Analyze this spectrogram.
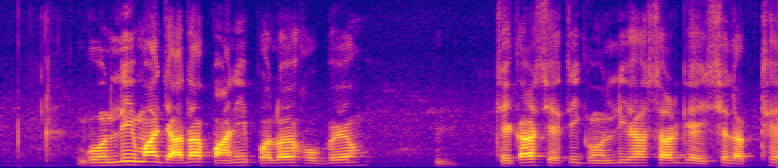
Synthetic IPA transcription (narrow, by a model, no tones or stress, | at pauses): ɡõːnlimãd͡ʒjaːd̪apaːnipəloːeɦoːbeo | t̪eːkaɾseːt̪iɡõːnliɦãsəɾɡeəɪseləɡ̚t̪ʰeː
